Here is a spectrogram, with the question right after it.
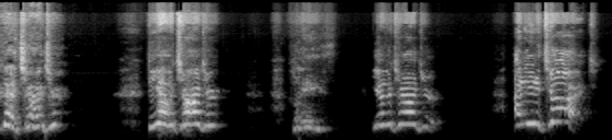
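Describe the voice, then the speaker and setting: Delivered at a moderate pace, this put-on character voice sits at an extremely high pitch and is broken by long, frequent pauses. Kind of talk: comedic impression. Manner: desperate, begging.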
